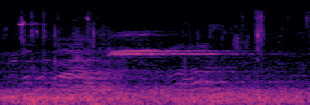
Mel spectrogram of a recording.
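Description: Indoor arena sound during a wrestling bout: voices calling out over a steady background, a few short knocks, and a brief high whistle about half a second long near the middle.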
